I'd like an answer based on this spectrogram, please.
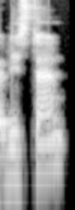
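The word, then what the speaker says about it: distance: अगला शब्द है डी आई एस टी ए एन टी और इसे पढ़ा जाएगा डिस्टेंस।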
